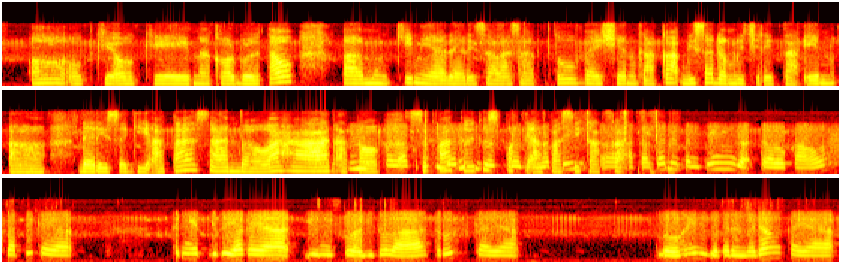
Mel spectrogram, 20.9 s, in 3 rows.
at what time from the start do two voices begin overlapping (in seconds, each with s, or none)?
9.9 s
